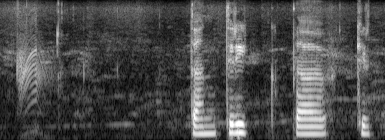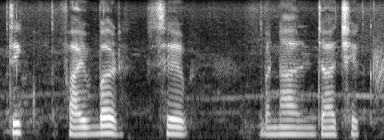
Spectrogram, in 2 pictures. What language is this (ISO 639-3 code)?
mag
